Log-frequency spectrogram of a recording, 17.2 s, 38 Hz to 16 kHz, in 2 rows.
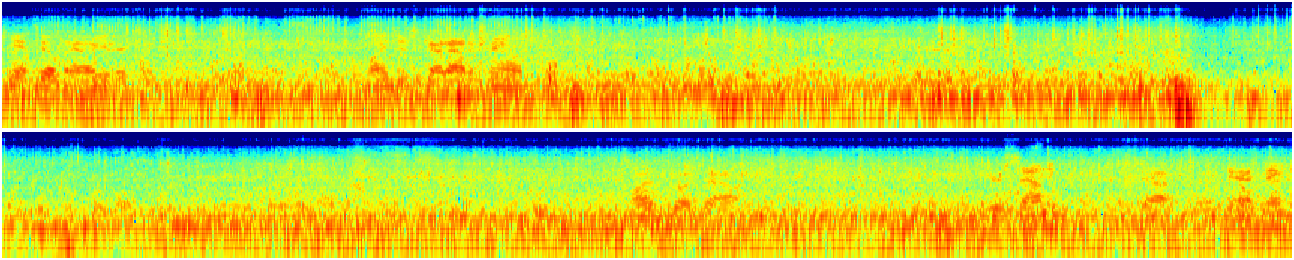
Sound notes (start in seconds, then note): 7.7 water lapping; 10.3 shuffling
